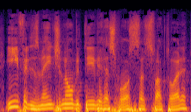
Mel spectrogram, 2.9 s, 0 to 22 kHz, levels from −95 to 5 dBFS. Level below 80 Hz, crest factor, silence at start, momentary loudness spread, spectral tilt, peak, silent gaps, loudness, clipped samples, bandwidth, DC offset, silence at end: -22 dBFS; 10 dB; 0 s; 2 LU; -6.5 dB/octave; -2 dBFS; none; -13 LUFS; under 0.1%; 13.5 kHz; 0.4%; 0.05 s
